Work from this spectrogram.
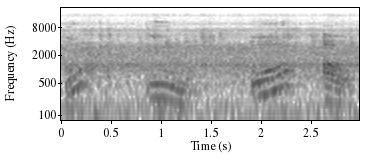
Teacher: जिन स्वरों के उच्चारण में हमारे ओठ गोल होते हैं, उन्हें हम वृत्तमुखी स्वर कहते हैं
